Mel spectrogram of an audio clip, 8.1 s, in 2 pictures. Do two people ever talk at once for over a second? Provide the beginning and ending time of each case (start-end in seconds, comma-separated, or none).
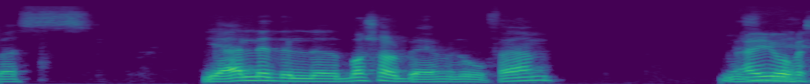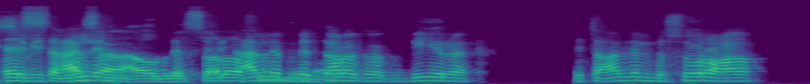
3.7-5.8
